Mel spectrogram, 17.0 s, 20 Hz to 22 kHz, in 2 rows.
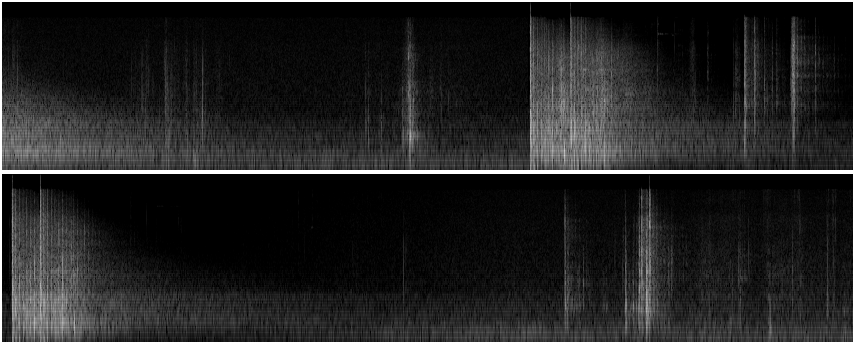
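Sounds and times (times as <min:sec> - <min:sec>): rapid gunfire with echo: 0:05.3 - 0:06.6, 0:08.6 - 0:09.8.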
